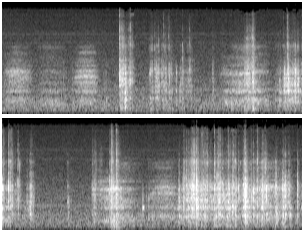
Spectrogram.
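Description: A thin plastic bag crinkling and rustling in short, faint spells, with a few light clicks, as frozen garlic toast slices are pulled out of it and laid on a baking sheet. The rustling gets busier near the end.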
